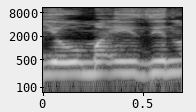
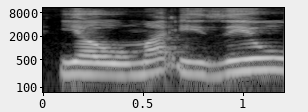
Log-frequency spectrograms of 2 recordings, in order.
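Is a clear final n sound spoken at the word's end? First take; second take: yes; no. First: The word ends with a clear n sound. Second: The final n merges into a w sound. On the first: The speaker calls it wrong. "tidak yauma izin lagi" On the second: The speaker calls it right. "tapi yauma idziw wahiyah"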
